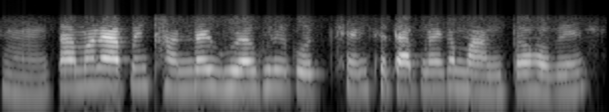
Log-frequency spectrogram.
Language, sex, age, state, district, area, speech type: Bengali, female, 60+, West Bengal, Nadia, urban, conversation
